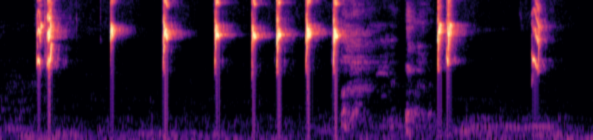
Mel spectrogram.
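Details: Lovebird in the morning repeating bright, high-pitched chirps about every half second, with a double note at the start and a paired chirp near the end amid faint background rustling.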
